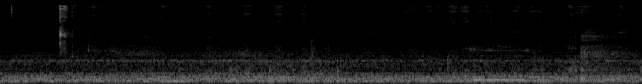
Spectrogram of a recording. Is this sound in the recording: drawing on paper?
yes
